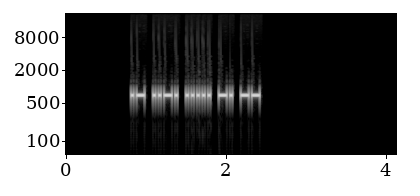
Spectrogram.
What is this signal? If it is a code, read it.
Morse code, heard as a keyed tone, about 34 wpm, 700 Hz. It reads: AF5NM
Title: USA Call Signs - 5 Characters - Repeated 2x - 35wpm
